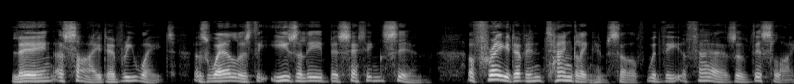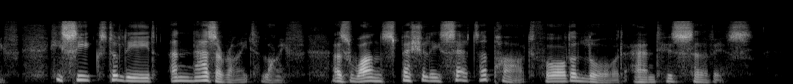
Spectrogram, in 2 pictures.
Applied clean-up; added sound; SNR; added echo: none; none; none; none.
